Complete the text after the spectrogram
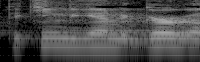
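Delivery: plain reading voice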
